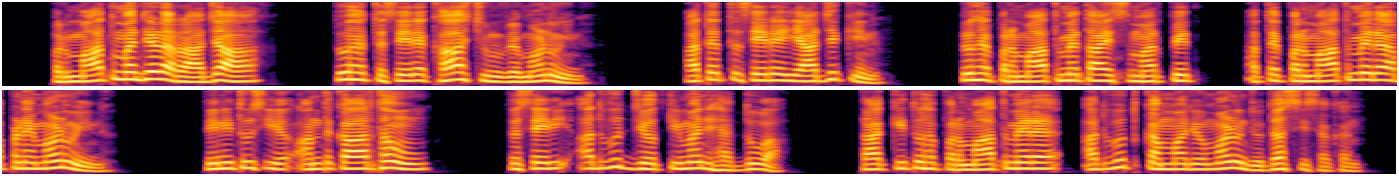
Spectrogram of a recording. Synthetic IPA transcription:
pɐɾmaːt̪mad͡ʒeːɽaɾaːd͡ʒaː | t̪ʊɦɛt̪ɐseːɾɛkʰaːst͡ʃʊɽ̃uɾɛmɐɽ̃ũɦɪn | ɐt̪ɛt̪ɐseːɾɛjaːd͡ʒəkɦɪn | t̪ʊɦɛpɐɾɐmaːt̪mɛ̃t̪ãːĩsɐməɾpɪt̪̚ | ɐt̪ɛpɐɾmaːt̪mɛ̃ɾɛɐpɽ̃ɛmɐɽ̃ũɦɪn | t̪ɪnit̪̬ʊsɪjoʔɐ̃nd̪kaːɾt̪ʰɐũ | t̪ɐseːɾiʔɐd̪bʱʊt̪̚d͡ʒoːt̪imɐ̃nd͡ʒɦɛd̪ua | t̪aːkit̪̬ʊɦɛpɐɾɐmaːt̪mɛ̃ɾɛɐd̪bʱʊt̪kɐ̃mːad͡ʒomɐɽ̃ũd͡ʒod̪ɐsisɐkən

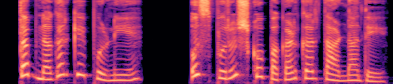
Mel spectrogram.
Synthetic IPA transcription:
t̪ɐbnɐɡəɾkepʊɾɳijẽ | ʊspʊɾʊʃkopɐkəɽkɐɾt̪aːɽnad̪eː

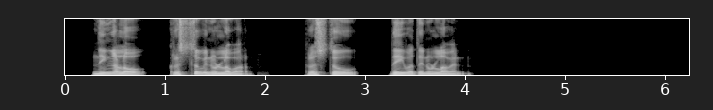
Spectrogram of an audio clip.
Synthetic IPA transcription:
niŋːɐɭo̞ː | krist̪uʋinuɭːɐʋɐ̰r | krist̪u | d̪ejʋɐt̪̬ːinuɭːɐʋɐ̰n

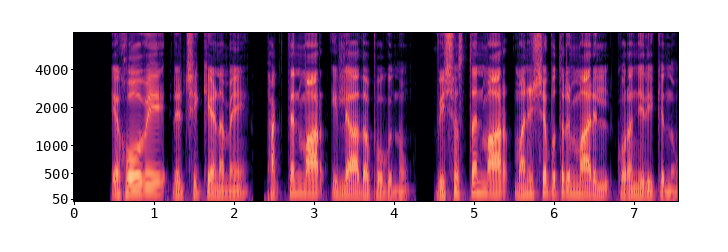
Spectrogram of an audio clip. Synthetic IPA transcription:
je̞ho̞ːʋe̞ɾe̞ʈʂikʲːeːɳɐme̞ | b̥ʱɐk̚t̪ɐnmaːrilːaːðɐpo̞ːɣunːu | ʋiɕwɐst̪ɐnmaːrmɐnuʂjɐput̪rɐnmaːɾilkurɐɲːiɾikʲːunːu

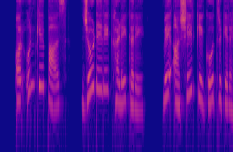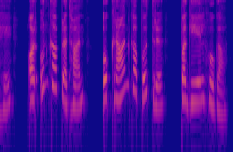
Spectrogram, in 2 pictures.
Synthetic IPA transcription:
ɔːɾʊnkepaːs | d͡ʒoːɖeːɾekʰɐɽekɐɾe | ʋeːʔaːʃeːɾkeɡoːt̪ɾəkeɾɐɦe | ɔːɾʊnkapɾɐd̪ʱaːn | okʰɾaːnkapʊt̪ɾə | pɐɡiːlɦoːɡaː

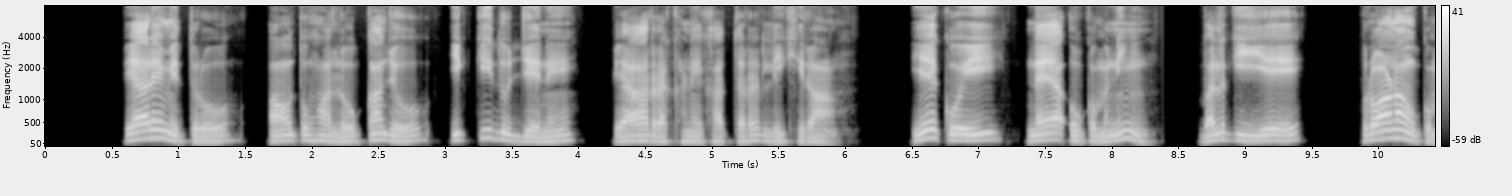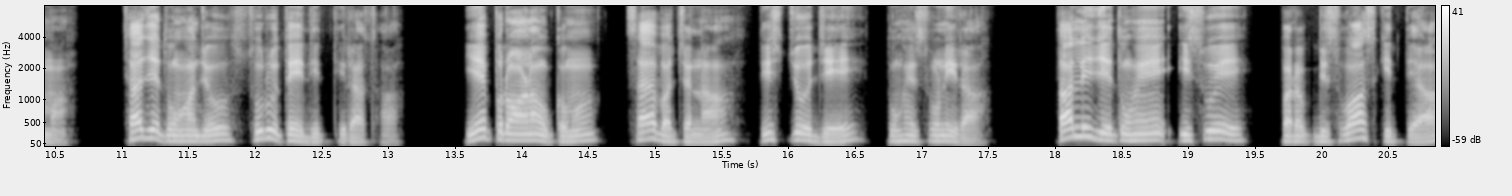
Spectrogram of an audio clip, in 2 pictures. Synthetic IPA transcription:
pjaːɾemɪt̪ɾoãːũt̪ʊɦãloːkãd͡ʒoɪkːid̪ʊd͡ʒenɛ̃ | pjaːɾːɐkʰɽ̃ekʰaːt̪ːəɾlɪkʰiɾã | jeːkoːi | nɐjaʔɦʊkmnĩ | bɐlk̬ijeː | pʊɾaːɽ̃aɦʊkma̰ | sʰɛːd͡ʒet̪ʊɦãd͡ʒosʊɾut̪eːid̪ɪt̪iɾat̪ʰa̰ | jeːpʊɾaːɽ̃aɦʊkm | sɛːbɐt͡ʃənat̪ɪsd͡ʒod͡ʒet̪ʊɦɛ̃sʊɽ̃iɾa̰ | t̪aːlid͡ʒet̪ʊɦɛ̃jiːsʊe | pɐɾbɪswaːskɪt̪ja

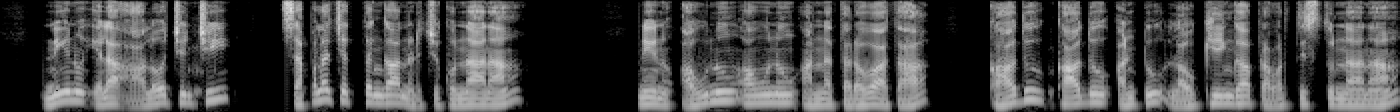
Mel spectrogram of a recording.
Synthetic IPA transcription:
ne̞ːnuʔilaːʔaːlo̞ːt͡ʃiɲt͡ʃi | sɐpɐlɐt͡ʃɛt̪ːɐŋɡaːnɐɽut͡ʃukunːaːnaː | ne̞ːnuʔɐwunuɐwunuʔɐnːɐt̪ɐɾuʋaːt̪ɐ | kaːd̪ukaːd̪uʔɐɳʈuːlɐwkijɐŋɡaːpɾɐʋɐɾt̪ist̪unːaːnaː

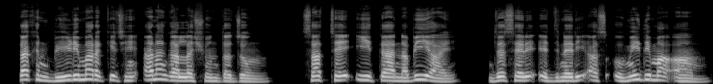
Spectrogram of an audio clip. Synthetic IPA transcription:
t̪ɐːkʰɐnbʱiːɽimɐɾakɪt͡ʃʰẽʔɐnãɡɐlːãʃʊnt̪̬ad͡ʒɐ̃ːũ | sɐtːseʔiːt̪ɛnɐbiaːe | d͡ʒɛːseːɾeʔeːd͡ʒneːɾiʔɐsʊmiːd̪imãʔaːm

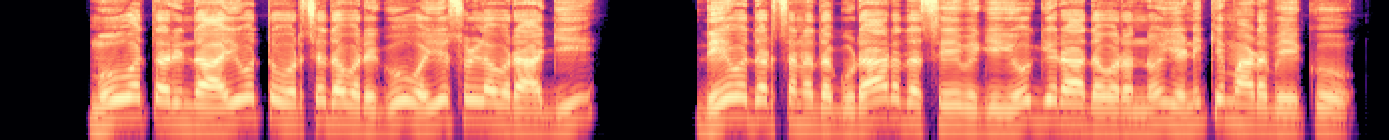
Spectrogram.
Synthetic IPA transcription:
muːʋɐt̪ːɐɾind̪ɐːjʋɐt̪ːuʋɐɾʂɐd̪ɐʋɐɾe̞ɡuːʋɐjɐsuɭːɐʋɐɾaːɡi | d̪ɛːʋɐd̪ɐɾʃɐnɐd̪ɐɡuɽaːɾɐd̪ɐseːʋeɡejoːɡjɐɾaːd̪ɐʋɐɾɐnːueɳikemaːɽɐbeːku

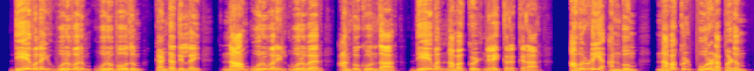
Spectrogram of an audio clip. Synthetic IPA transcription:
d̪eːʋɐnɐɪɔɾɯʋɐɾɯmɔɾɯp̬oːðɯmkɐɳɖɐðɪlːɐɪ | naːmɔɾɯʋɐɾɪlɔɾɯʋɐɾ | ʔɐ̰nbɯkuːɾnd̪aːɾ | d̪eːʋɐnnɐmɐkːɯɭnɪlɐɪt̪ːɪɾɯkːɪra̰ːɾ | ʔɐʋɐɾɯɽɐjɐʔɐɳbɯm | nɐmɐkːɯɭpuːɾɐɳɐpːɐɽɯm

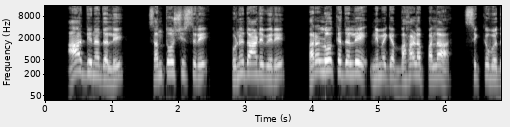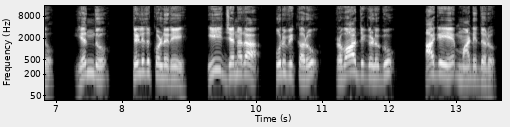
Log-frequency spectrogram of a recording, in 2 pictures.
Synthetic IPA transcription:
aːd̪inɐd̪ɐlːi | sɐnt̪oːʃisiɾi | kuɳid̪aːɽiʋiɾi | pɐɾɐlɔːkɐd̪ɐlːinimɐɡe̞bɐɦɐɭɐpɐlɐ | sikːuʋud̪u | e̞nd̪u | t̪iɭid̪ukoɭːiɾi | iːd͡ʒɐnɐɾɐ | puːɾʋikɐɾu | pɾɐʋaːd̪iɡɐɭuɡu | haːɡejeːmaːɽid̪ɐɾu

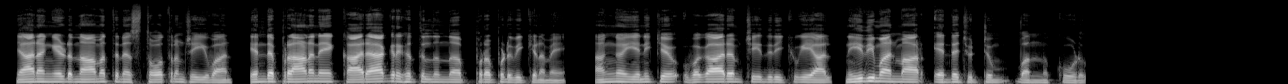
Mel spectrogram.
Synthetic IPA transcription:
ɲaːnɐŋːɐjuɽe̞naːmɐt̪ːinɨst̪ʰo̞ːt̪rɐmt͡ɕe̞jːuʋaːne̞nde̞praːɳɐne̞kaːɾaːɡɾɐɦɐt̪ːilninːɨpurɐpːeɽuʋikʲːɐɳɐme̞ː | ɐŋːeenikʲːɨʔubɐɣaːɾɐmt͡ɕe̞jt̪̬iɾikʲːuɣɐjaːlniːðimaːnmaːre̞nde̞t͡ɕutːumʋɐnːukuːɽum

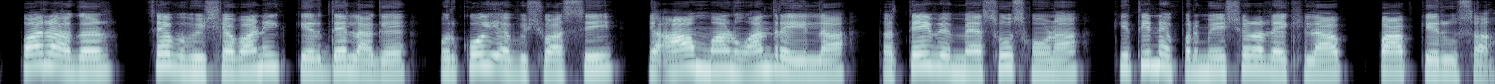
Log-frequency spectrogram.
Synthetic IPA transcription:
pɐɾɐɡəɾ | sebʱɐʋɪʃjabaːɽ̃ikeːɾd̪ɛlaːɡɛ | ɦoːɾkoːiɐbɪʃwaːsi | jaʔaːmːaːɽ̃uãːnd̪əɾɛɪlːa | t̪at̪eːbimɛːsuːsɦoːɽ̃a | kit̪ɪnɛ̃pɐɾmeːʃwəɾaɾɛkʰɪlaːp̚ | paːp̚keːɾusaː

